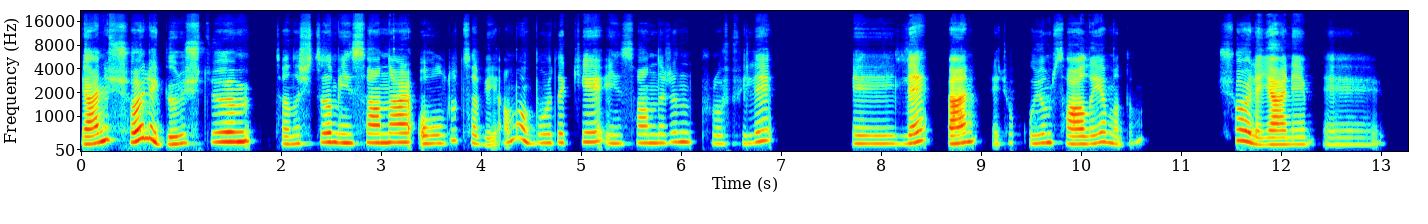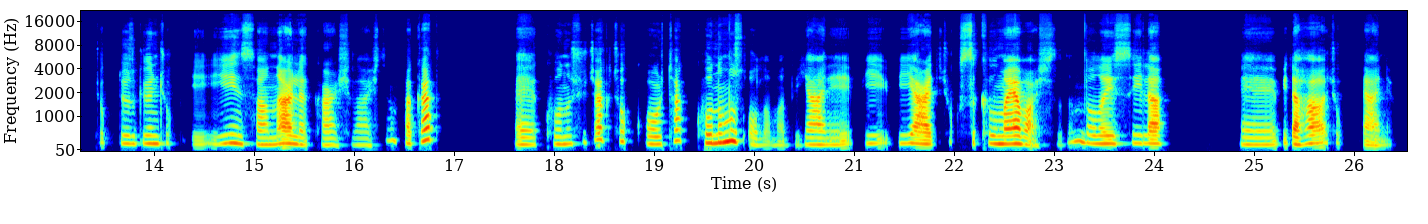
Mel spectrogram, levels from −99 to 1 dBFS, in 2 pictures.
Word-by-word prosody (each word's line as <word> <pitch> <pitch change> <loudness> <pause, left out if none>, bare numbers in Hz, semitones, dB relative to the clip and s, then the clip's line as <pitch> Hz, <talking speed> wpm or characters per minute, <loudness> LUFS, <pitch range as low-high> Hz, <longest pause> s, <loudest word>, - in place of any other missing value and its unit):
Yani, 230 +9 +7
şöyle: 325 +2 +5
Görüştüğüm, 265 +6 +3 0.2
tanıştığım 225 +4 -1
insanlar 250 +2 +4
oldu 230 +6 -3
tabii 225 -10 -9
ama 310 -7 -2
buradaki 255 +2 -5
insanların 240 +3 -4
profili 230 +6 -6 0.8
iii, 225 -1 -5
le 280 +7 +3 0.2
ben 240 +6 +8 0.3
çok 245 +1 -21
uyum 245 +3 -2
sağlayamadım. 240 +4 +1 0.7
Şöyle: 305 - +2
Yani, 200 +3 +3
eee, 195 +2 -16 0.4
çok - - -24
düzgün, 225 0 -6
çok 235 +1 -19 0.2
iyi 210 - -12
insanlarla 210 -3 0
karşılaştım 185 - -12
fakat, 330 +3 +2 0.8
eee, 195 0 -6
konuşacak 215 -2 -7
çok 285 0 -13
ortak 215 +9 -6
konumuz 260 +4 +3
olamadı. 180 0 -15
Yani 195 -1 -4
bir 230 0 -13
bir 230 - -12
yerde 110 - +2
çok - - -25
sıkılmaya 220 -1 +3
başladım. 265 - -7
Dolayısıyla, 225 - -2 0.7
eee, 195 -1 -8
bir 120 - -13
daha 115 +4 +2
çok - - -24 0.2
yani 90 -2 -6
230 Hz, 105 wpm, -22 LUFS, 205-255 Hz, 0.8 s, ben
